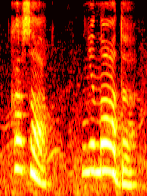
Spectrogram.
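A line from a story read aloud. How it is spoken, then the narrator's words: Frightened cry. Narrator (Russian): испуганно вскрикнула Азель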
